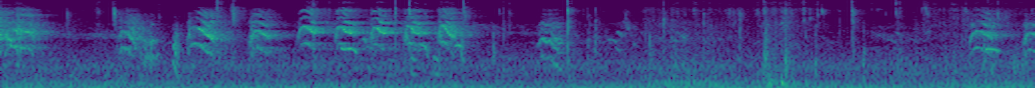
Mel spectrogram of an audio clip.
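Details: Wild parrots in a garden: sharp, slurred chirping calls in quick bursts, a run of about six evenly spaced notes in the middle, then scattered fainter calls, with steady low background hum.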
